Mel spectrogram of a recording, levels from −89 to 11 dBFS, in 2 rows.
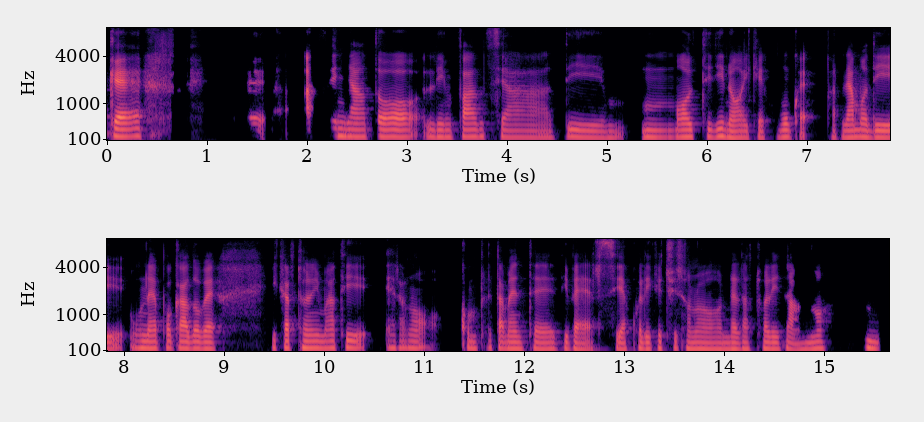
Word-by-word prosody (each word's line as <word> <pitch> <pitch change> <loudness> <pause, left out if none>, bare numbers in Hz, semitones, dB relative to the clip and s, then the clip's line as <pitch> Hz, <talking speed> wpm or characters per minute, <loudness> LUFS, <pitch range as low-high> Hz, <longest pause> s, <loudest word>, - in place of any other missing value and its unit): che 145 0 +6 1.4
ha - - +6
ha - - -7 0.2
segnato 140 -2 +3
l'infanzia 135 -2 -1
di, 130 -3 -1 0.4
mhmm, 130 0 -2
molti 135 +1 +1
di 145 +2 +2
noi, 125 -1 +2
che 120 -1 -6
comunque 135 - -3
parliamo 130 +1 +1
di 125 -1 +1
un'epoca 130 -1 +3
dove 125 -1 +4 0.5
i 140 - -6
cartoni 135 0 +2
animati 135 +1 0
erano 135 -1 -4
completamente 125 -2 0
diversi 115 -2 0
a - - -1
quelli 120 0 -1
che 130 +2 -3
ci - - -5
sono 120 -1 0
nell'attualità 120 0 0
no, 125 +3 -2 0.3
mh. 135 -3 +1
130 Hz, 115 wpm, -27 LUFS, 125-135 Hz, 1.4 s, che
